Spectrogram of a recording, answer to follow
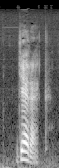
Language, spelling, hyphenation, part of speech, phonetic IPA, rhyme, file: Hungarian, gyerek, gye‧rek, noun, [ˈɟɛrɛk], -ɛk, Hu-gyerek.ogg
- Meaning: alternative form of gyermek (“(ones') child”)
